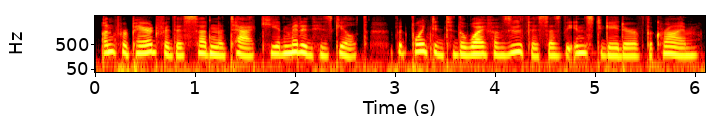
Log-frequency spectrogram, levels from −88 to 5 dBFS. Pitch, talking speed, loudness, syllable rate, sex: 210 Hz, 215 wpm, -18 LUFS, 6.2 syllables/s, female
